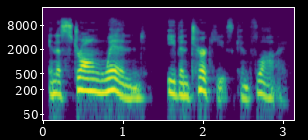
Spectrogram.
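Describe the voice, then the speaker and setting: An actress playing a precise, competitive woman attorney in a noir comedy radio play, speaking in a formal, measured way. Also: low-pitched, a little mellow, heavily acted. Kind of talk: comic noir radio acting.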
